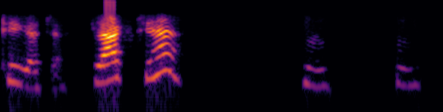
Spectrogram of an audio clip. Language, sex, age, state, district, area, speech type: Bengali, female, 30-45, West Bengal, Purulia, urban, conversation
